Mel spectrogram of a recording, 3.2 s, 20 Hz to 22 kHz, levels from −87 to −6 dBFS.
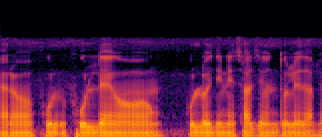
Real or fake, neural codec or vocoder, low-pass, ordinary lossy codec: real; none; 7.2 kHz; none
